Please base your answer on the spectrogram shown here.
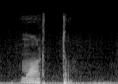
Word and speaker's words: মর্ত: এর সাথে অ ছিল এই অ এর উচ্চারণ অ এর মতোই থাকবে ও এর মতো হবে না যেমন মর্ত হবে না কি হবে মর্ত অন্ত হবে না কি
